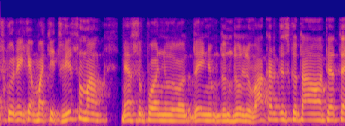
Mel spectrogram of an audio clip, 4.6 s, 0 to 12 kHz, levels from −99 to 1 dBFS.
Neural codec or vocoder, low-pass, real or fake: codec, 16 kHz, 8 kbps, FunCodec, trained on LibriTTS, 25 frames a second; 7.2 kHz; fake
